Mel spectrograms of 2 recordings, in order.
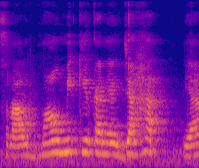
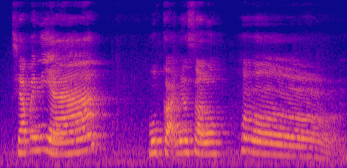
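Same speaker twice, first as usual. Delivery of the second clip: normal talking voice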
